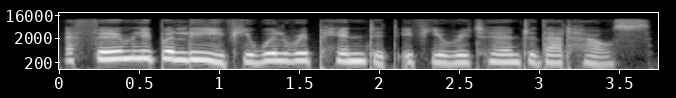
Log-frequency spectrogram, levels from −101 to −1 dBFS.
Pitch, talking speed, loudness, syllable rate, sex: 230 Hz, 210 wpm, -17 LUFS, 5.2 syllables/s, female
